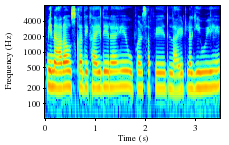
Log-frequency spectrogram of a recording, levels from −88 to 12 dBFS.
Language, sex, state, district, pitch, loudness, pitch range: Hindi, female, Madhya Pradesh, Bhopal, 205 Hz, -17 LUFS, 200-215 Hz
